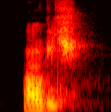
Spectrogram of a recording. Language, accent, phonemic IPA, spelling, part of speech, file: French, France, /ɑ̃.ɡliʃ/, angliche, adjective, LL-Q150 (fra)-angliche.wav
- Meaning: pom, limey, English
